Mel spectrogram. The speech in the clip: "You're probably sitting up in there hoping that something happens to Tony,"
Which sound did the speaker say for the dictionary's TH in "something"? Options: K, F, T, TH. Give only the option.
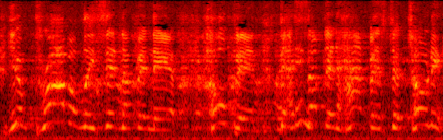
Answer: TH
